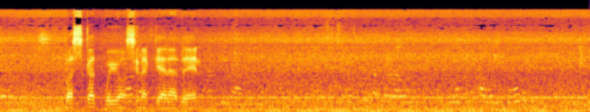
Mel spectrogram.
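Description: An older man speaks briefly nearby.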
